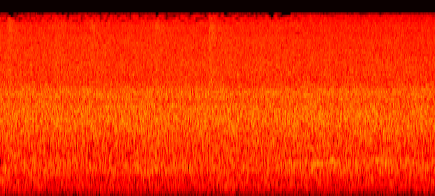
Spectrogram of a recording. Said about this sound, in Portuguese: Eu acho que está muito alto e está atrapalhando de ouvir, né? Daria para tirar o, o ventilador?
